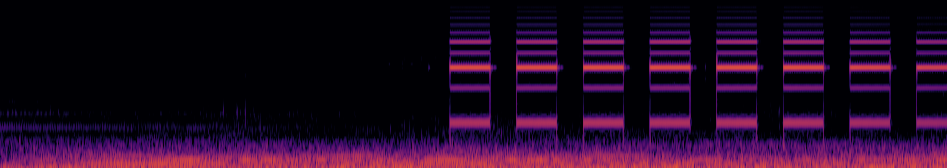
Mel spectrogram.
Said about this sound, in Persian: مثل هر روز با صدای آلارم موبایل از خواب بیدار شدم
